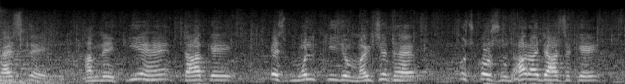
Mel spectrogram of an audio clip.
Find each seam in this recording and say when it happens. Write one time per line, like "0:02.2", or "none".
0:01.8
